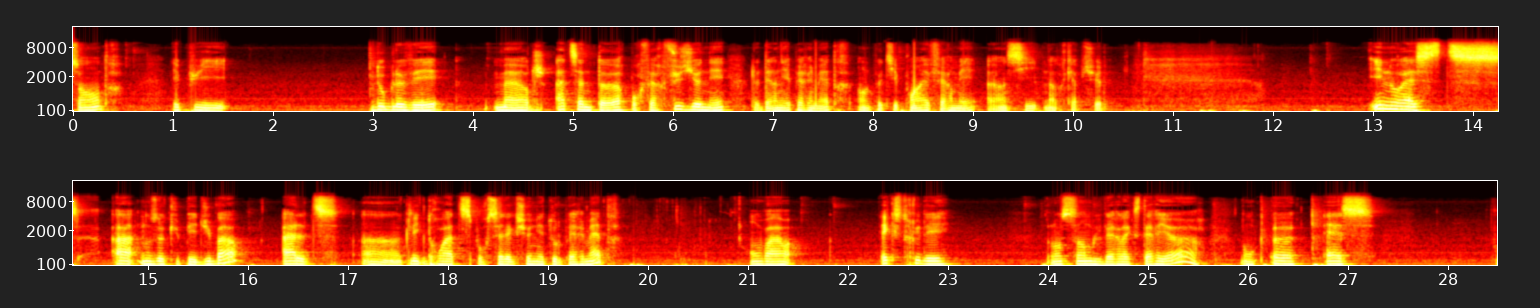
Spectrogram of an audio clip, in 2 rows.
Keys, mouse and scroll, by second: 2.3 w, 7.6 Tab, 8.3 alt+click, 9.1-9.5 scroll down 4, 9.5 scroll up 1, 10.6 KP_1, 11.9 alt+shift+click, 12.7 Tab, 14.0 alt+right click, 14.5 alt+click, 15.7 alt+right click, 16.7 alt+click, 19.1 KP_1, 20.2 alt+click, 20.9 alt+click, 22.1 alt+click, 23.3 alt+shift+click, 24.3 alt+shift+click, 25.5 e.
